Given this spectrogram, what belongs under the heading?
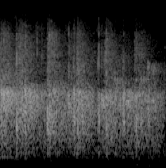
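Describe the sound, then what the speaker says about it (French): An audience at a panel event applauds the panelists with dense, steady clapping throughout, moderately loud in an indoor room. "On peut les applaudir."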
